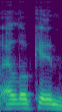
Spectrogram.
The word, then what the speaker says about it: Elokim: is not it is the pronunciation once again the pronunciation is elokim but the letters themselves are not the letters of hello kim because in gevorah that's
